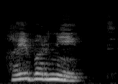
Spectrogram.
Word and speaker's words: hibernate: يدخل في بيات شتوي hibernate هايبرنيت هايبرنيت اتش اي بي اي ار ان اي تي اي، حرف الاتش بينطق اهي هايبرنيت.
